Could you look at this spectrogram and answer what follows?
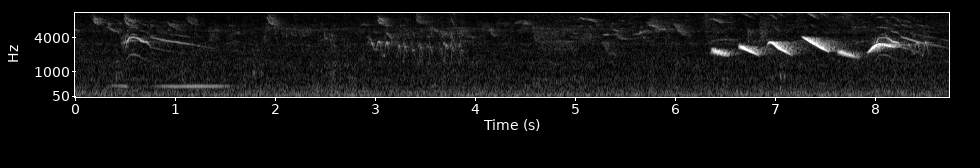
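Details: Green-winged saltator singing in Puerto Iguazú: a loud, quick phrase of about six rich, slurred whistles, each sliding up and down, after fainter chirps from other birds.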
